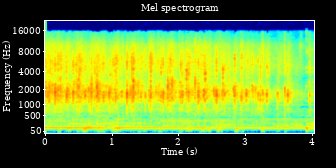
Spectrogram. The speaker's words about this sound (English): Folks, can we just give a round of applause to those? There's quite a few people. Amen.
